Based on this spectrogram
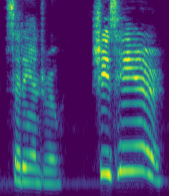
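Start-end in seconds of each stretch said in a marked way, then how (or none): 1.1-2.1 put-on high, gleeful kid voice; happy child's call, pitched high; excited child. A narrator's reading. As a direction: announce an arrival like a delighted child. Child cheers at sitter's arrival.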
